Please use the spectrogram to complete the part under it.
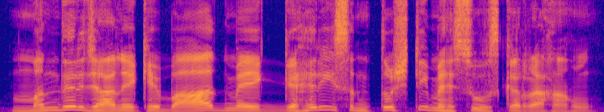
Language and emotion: Hindi, happy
